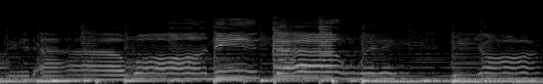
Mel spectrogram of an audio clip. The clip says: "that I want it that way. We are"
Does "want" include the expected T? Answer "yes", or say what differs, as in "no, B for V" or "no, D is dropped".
no, T is dropped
